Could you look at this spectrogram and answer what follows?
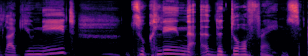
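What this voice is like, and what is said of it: Put-on foreign accent. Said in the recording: “And she was foreign. ... Got that from the impression.”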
